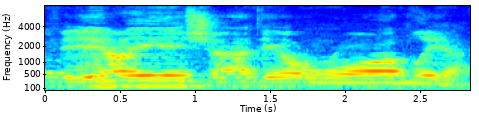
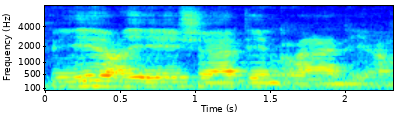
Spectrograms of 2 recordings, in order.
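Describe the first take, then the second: First: The n sound merges into the r without nasalization. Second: The n sound is kept before the r. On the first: The speaker calls it right. "ra is one of the letters of al-idgham بغير غنى" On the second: The speaker calls it wrong. "So I don't say"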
